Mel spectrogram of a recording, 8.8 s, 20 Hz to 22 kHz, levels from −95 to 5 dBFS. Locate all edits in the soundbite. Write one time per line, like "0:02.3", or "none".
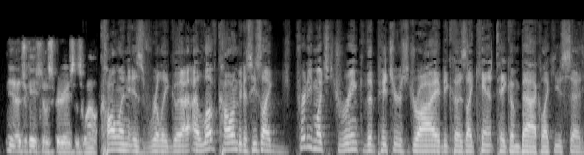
0:01.4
